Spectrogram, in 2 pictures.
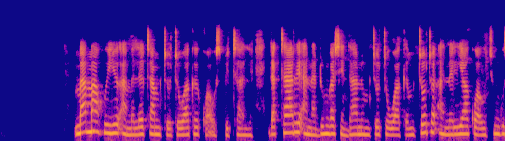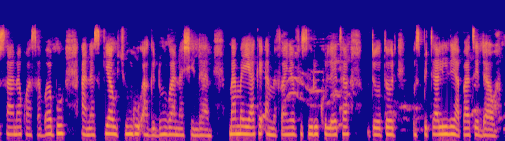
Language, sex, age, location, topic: Swahili, male, 25-35, Nakuru, health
